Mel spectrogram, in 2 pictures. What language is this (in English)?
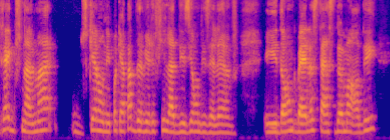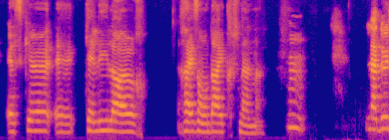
French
